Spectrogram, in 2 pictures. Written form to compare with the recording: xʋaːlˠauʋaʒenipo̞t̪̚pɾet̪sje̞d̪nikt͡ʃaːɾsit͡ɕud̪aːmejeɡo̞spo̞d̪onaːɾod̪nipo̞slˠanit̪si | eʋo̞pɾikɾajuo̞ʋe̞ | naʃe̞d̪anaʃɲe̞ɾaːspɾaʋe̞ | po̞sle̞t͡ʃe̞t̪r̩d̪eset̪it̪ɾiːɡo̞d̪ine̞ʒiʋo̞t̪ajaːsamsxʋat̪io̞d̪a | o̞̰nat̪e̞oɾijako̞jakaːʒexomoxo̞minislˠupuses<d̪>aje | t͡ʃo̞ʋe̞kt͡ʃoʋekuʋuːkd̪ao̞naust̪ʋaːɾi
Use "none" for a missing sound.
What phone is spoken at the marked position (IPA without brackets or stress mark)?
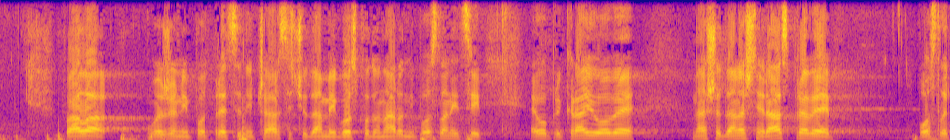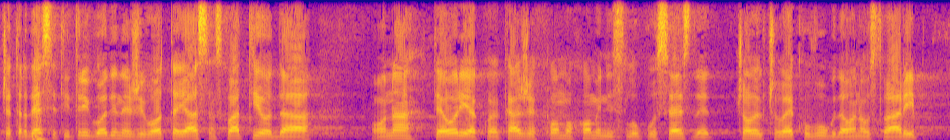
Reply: d̪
